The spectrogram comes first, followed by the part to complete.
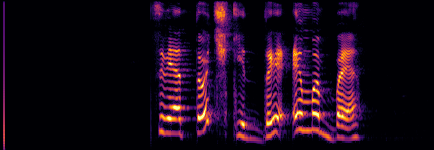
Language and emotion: Russian, positive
